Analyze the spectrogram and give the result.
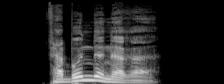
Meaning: inflection of verbunden: 1. strong/mixed nominative/accusative feminine singular comparative degree 2. strong nominative/accusative plural comparative degree
- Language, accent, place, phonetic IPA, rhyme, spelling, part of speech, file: German, Germany, Berlin, [fɛɐ̯ˈbʊndənəʁə], -ʊndənəʁə, verbundenere, adjective, De-verbundenere.ogg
